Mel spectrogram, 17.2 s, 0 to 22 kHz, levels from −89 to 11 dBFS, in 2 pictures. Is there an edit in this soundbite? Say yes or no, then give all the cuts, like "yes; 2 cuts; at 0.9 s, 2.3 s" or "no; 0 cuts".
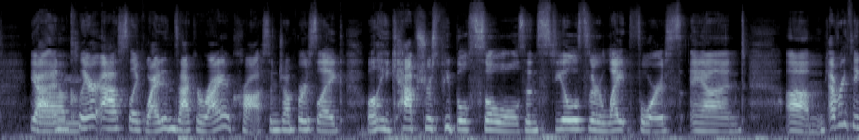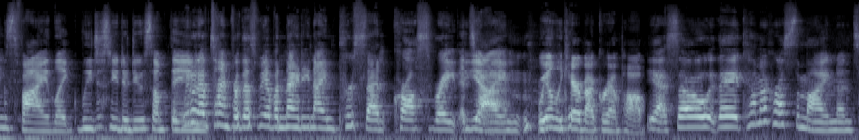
yes; 3 cuts; at 8.3 s, 14.0 s, 15.0 s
